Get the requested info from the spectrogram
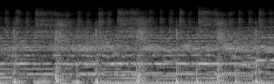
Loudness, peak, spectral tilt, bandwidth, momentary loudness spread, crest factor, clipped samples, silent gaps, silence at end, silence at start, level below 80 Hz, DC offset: -21 LUFS; -6 dBFS; -4.5 dB/octave; 15.5 kHz; 1 LU; 16 dB; under 0.1%; none; 0 s; 0 s; -28 dBFS; under 0.1%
